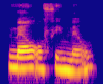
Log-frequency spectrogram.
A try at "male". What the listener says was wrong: Okay, because it sounds like you say mole. And it's not a mole. It's a male.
